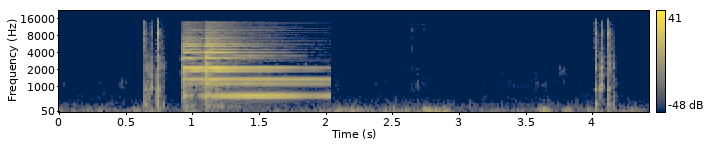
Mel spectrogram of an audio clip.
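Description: Subscribe-button sound effect: a click, then a bright notification-bell ding that rings for about a second and cuts off suddenly. A second click comes at the end.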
